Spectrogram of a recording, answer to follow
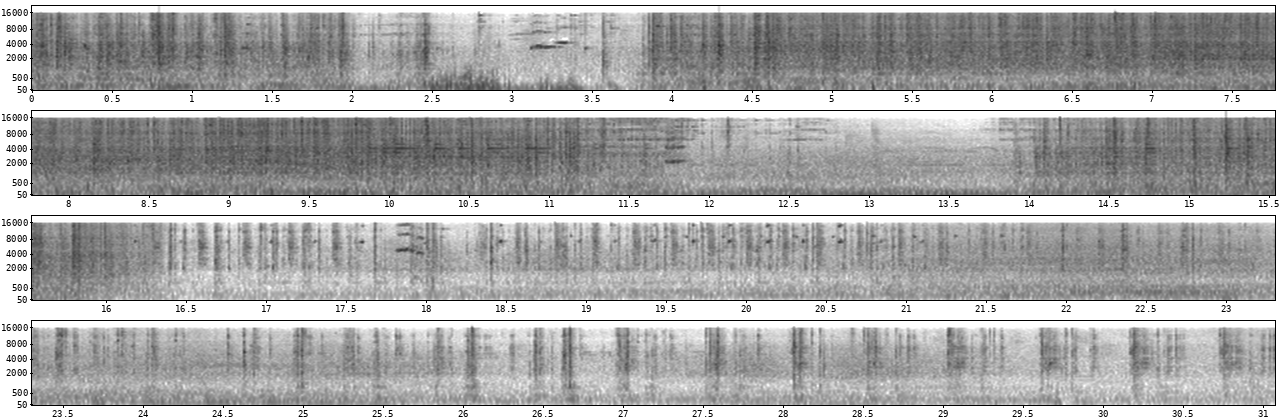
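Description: Steel floor jack rattling as it is rolled across paving, with a loud, dense noise for about the first half. It then gives a run of irregular clicks as it is set and raised under a pickup's rear axle.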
